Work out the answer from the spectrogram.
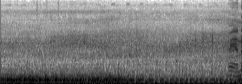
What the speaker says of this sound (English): This thing sounds really good when you downshift it.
